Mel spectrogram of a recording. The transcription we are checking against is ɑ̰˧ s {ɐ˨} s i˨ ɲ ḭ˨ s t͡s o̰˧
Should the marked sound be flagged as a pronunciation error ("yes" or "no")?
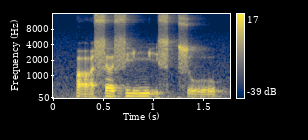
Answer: no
